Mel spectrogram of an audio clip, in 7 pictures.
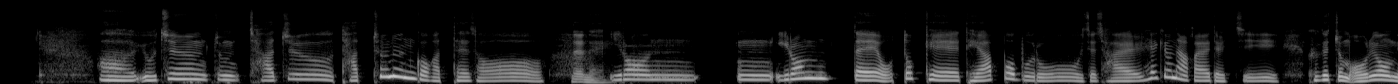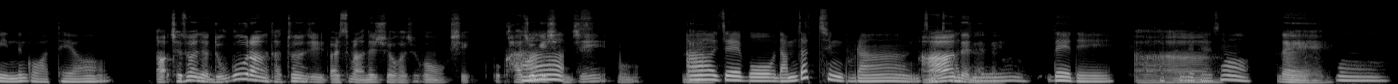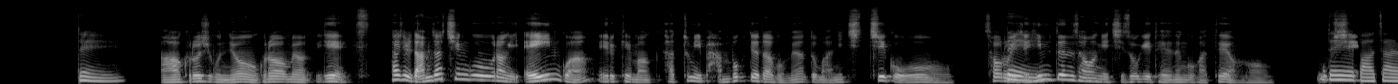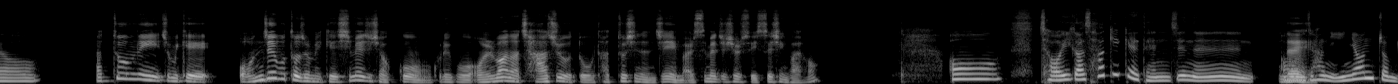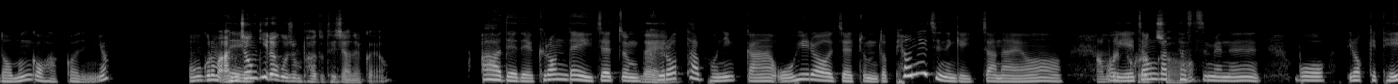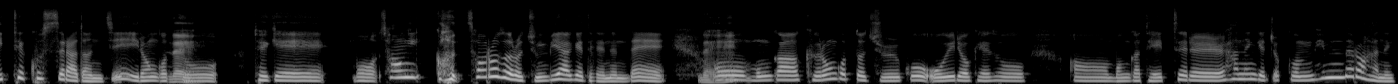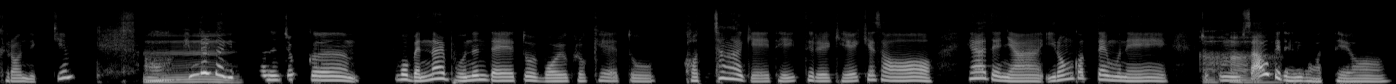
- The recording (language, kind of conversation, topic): Korean, advice, 자주 다투는 연인과 어떻게 대화하면 좋을까요?
- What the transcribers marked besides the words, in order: other background noise; laughing while speaking: "성의껏"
